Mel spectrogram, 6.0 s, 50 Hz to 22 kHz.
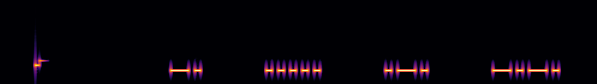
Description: Morse code, heard as a keyed tone, about 20 wpm, spaced as for 10 wpm, 700 Hz. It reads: N5RC
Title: 102 Lesson 17g - Letter u - Call Signs 20wpm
